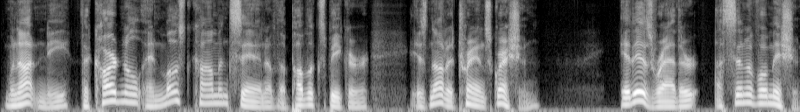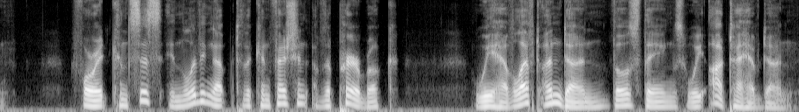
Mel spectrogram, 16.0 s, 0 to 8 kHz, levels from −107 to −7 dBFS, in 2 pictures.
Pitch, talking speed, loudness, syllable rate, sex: 115 Hz, 170 wpm, -20 LUFS, 5.1 syllables/s, male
